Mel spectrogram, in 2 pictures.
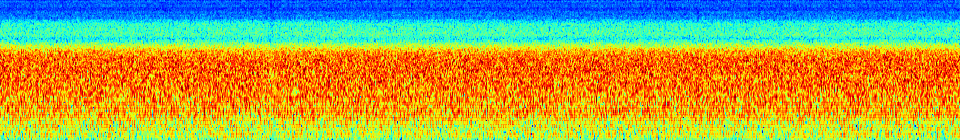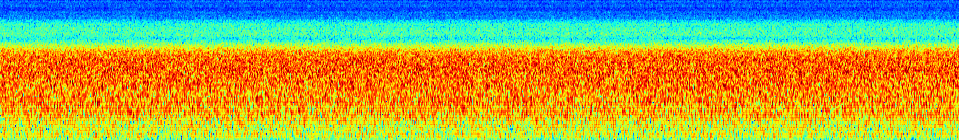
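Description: Steady, even rush of fast-flowing muddy river water.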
